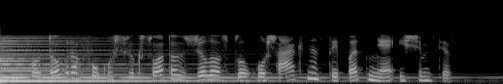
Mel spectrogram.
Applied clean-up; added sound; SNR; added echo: none; Acoustic guitar / Strum; -3 dB; none.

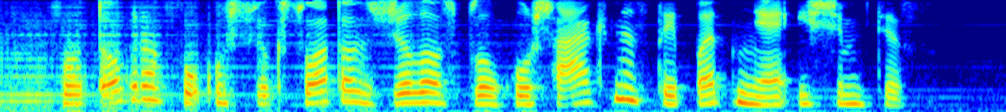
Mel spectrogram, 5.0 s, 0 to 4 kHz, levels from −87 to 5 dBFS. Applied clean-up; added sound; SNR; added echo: neural separator model SepFormer DNS4.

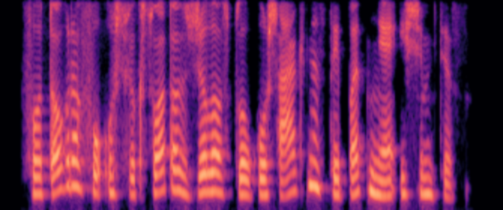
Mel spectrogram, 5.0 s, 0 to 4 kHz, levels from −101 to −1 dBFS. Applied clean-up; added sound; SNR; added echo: none; none; none; none.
